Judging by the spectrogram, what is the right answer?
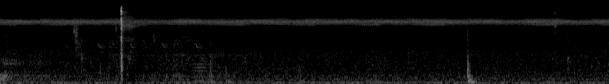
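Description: Steady high-pitched insect chorus, with one sharp click about a second in.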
